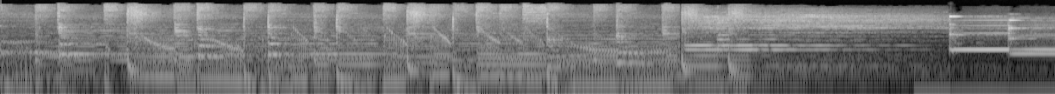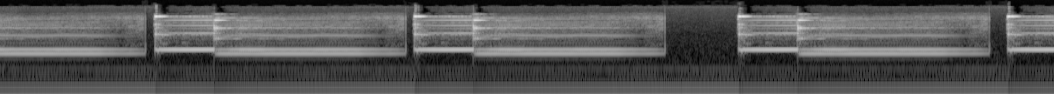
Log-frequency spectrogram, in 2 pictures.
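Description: A brief burst of music gives way to an electronic gate doorbell being pressed again and again, each ring a bright, sustained tone that stops abruptly and repeats about every second and a half, loud and with no voices.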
